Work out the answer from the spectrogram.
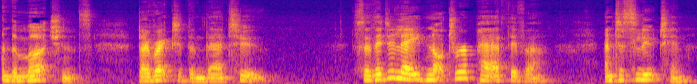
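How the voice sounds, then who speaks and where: A woman reading a literary tale aloud as a storyteller, theatrical and deliberate, with dramatic pauses and swells. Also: on the low side. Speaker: storyteller, reader.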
